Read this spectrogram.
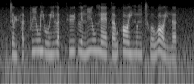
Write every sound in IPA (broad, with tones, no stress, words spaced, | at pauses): t͡sɵ˨˩ɥhɐ˧k̚ fiː˥w juː˨˧jlɐ˨k̚t̪ʰyː˥t̚lɪ˨˥ŋ iː˥w ŋɛː˨t̪ɐ˨˥whɔː˧j ŋʊ˧ŋt͡sʰo˨˥w ɔː˨˩jn̪ɐ˨˥k̚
